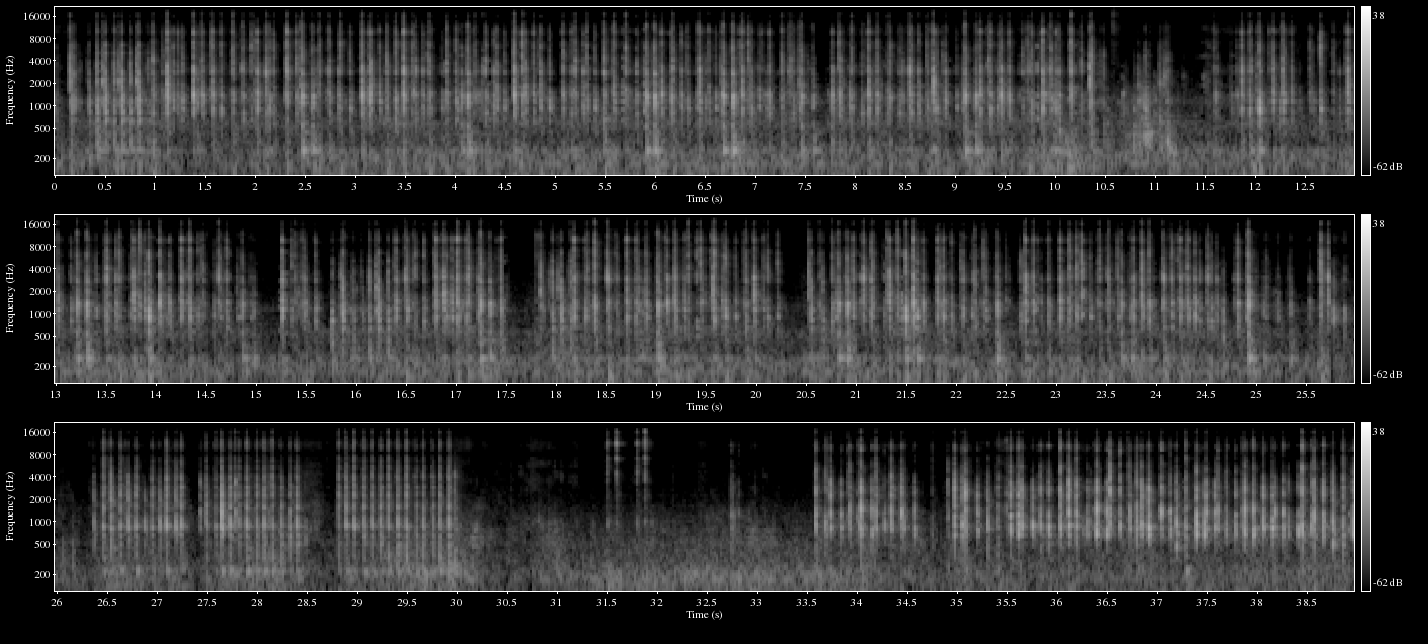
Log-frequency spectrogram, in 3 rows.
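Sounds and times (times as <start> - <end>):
typing on mechanical keyboard: 0.0 - 30.1, 33.6 - 38.9.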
